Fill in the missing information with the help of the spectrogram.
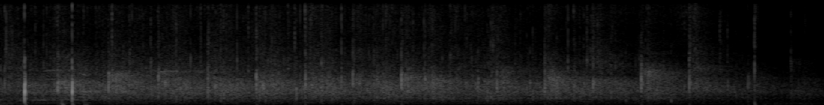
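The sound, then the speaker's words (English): A crowd at a sermon claps hands to the Lord in a dense, continuous wash of applause lasting several seconds, with a few sharper individual claps standing out near the start. “Come on, clap your hands to the Lord.”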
